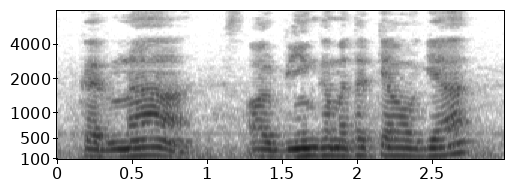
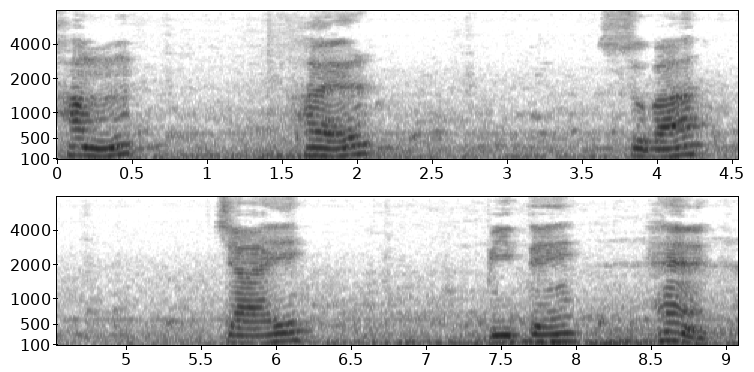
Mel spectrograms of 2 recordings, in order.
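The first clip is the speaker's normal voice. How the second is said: word by word with long pauses; dictating; 5 dB quieter, much slower than usual. Shown as a demonstration. Teacher writes the example on the board, dictating slowly. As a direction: spell it out slowly as you write.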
